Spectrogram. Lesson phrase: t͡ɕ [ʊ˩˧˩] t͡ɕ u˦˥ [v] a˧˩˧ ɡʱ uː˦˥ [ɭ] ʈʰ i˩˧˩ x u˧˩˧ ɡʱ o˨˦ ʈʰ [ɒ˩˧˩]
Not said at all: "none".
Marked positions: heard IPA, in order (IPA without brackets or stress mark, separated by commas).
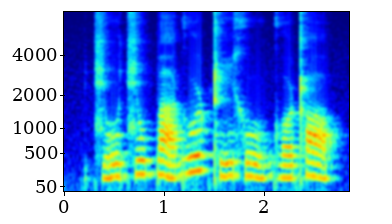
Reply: u˩˧˩, b, ɭ, ɒ˦˨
